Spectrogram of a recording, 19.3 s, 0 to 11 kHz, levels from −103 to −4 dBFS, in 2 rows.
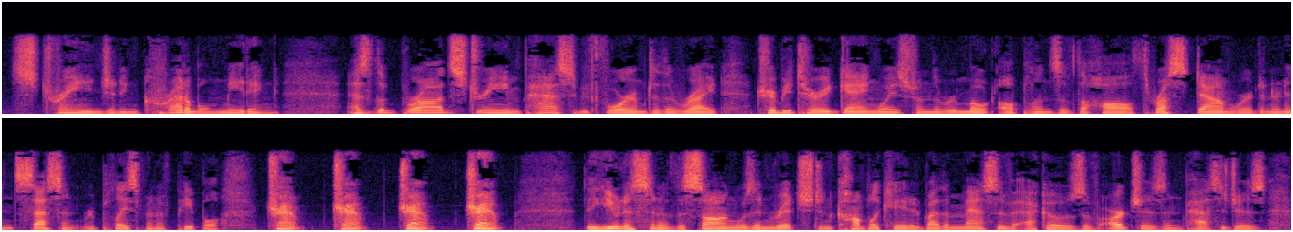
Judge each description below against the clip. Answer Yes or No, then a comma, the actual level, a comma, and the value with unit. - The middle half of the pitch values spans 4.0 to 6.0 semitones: No, average, 3.2 semitones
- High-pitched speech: No, low, 130 Hz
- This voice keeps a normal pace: Yes, average, 160 wpm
